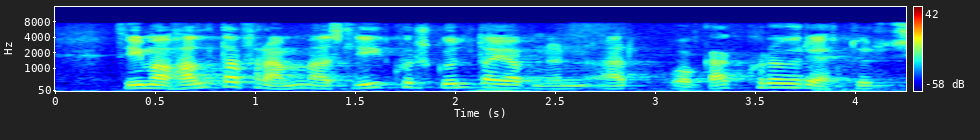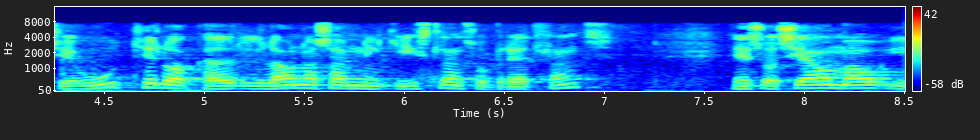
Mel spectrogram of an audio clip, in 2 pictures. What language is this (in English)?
Icelandic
